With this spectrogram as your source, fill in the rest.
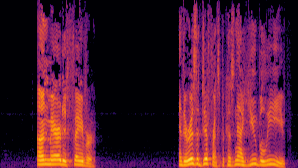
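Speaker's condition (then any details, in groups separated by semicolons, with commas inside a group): No condition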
